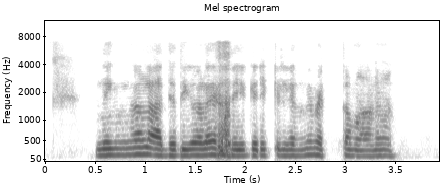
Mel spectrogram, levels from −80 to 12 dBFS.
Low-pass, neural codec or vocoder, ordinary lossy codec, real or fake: 7.2 kHz; codec, 16 kHz, 2 kbps, FreqCodec, smaller model; MP3, 48 kbps; fake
